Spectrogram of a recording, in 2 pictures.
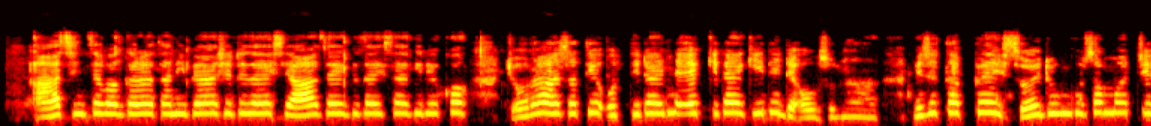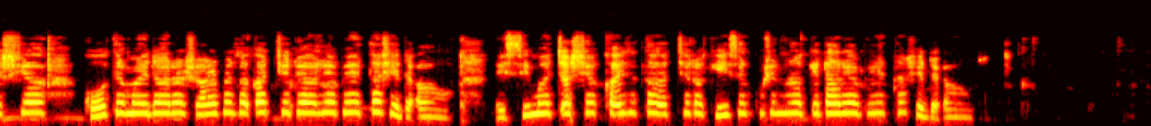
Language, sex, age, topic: Gamo, female, 25-35, government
